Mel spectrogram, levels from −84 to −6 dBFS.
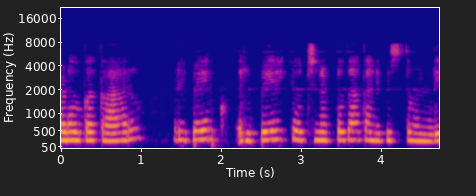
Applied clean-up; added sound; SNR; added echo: neural mask model DeepFilterNet 3.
